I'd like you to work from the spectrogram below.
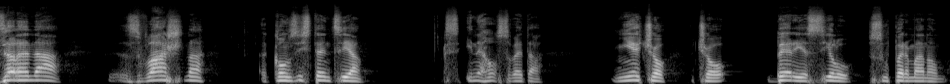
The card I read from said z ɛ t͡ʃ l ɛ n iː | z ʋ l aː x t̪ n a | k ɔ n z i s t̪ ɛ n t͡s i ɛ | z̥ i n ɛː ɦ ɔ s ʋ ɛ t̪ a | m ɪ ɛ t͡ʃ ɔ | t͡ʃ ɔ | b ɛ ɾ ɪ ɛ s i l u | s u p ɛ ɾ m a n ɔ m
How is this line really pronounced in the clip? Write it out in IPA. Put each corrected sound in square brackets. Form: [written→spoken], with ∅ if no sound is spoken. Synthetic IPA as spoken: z ɛ [t͡ʃ→∅] l ɛ n [iː→aː] | z ʋ l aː [x→ʃ] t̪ n a | k ɔ n z i s t̪ ɛ n t͡s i [ɛ→a] | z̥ i n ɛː ɦ ɔ s ʋ ɛ t̪ a | [m→ɲ] ɪ ɛ t͡ʃ ɔ | t͡ʃ ɔ | b ɛ ɾ ɪ ɛ s i l u | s u p ɛ ɾ m a n ɔ m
